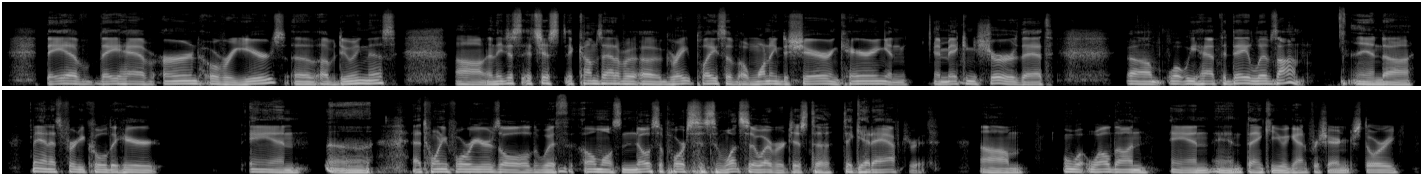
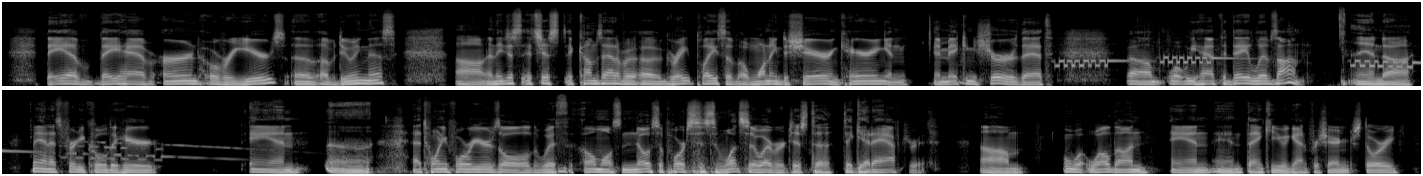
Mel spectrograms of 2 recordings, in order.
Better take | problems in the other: first | phone ringing; noticeable; from 11 to 17 s; peak 8 dB below the speech

